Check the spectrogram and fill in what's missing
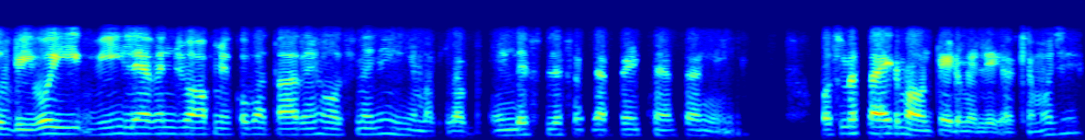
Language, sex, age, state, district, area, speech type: Hindi, male, 18-30, Madhya Pradesh, Jabalpur, urban, conversation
